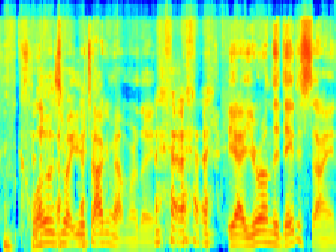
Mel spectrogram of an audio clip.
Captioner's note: laughing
